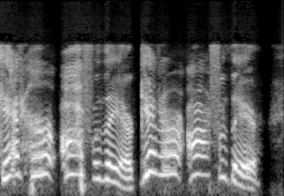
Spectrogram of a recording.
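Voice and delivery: high, mild mock scream. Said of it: "started screaming at my mother".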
